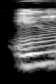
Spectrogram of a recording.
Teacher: Di inna itu dibaca gunnah ya, dibaca gunnah. Gunnah artinya berdengung, dengung.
